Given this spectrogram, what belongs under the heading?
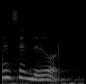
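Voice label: "Encendedor", Spanish, female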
